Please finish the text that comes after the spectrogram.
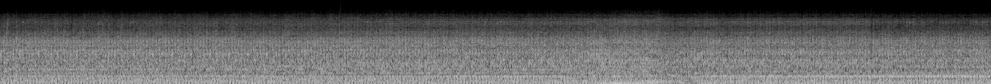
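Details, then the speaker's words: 1997 Dodge 2500 12-valve diesel, cold start after the battery terminals were cleaned: it catches right away and settles into a steady, even idle rumble without stumbling. A healthy start, weak-start problem fixed. "all right so that's how well it starts that's the way it started when i first got it and it's been running like that ever since"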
